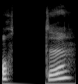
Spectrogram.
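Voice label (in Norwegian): "åtte", Norwegian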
